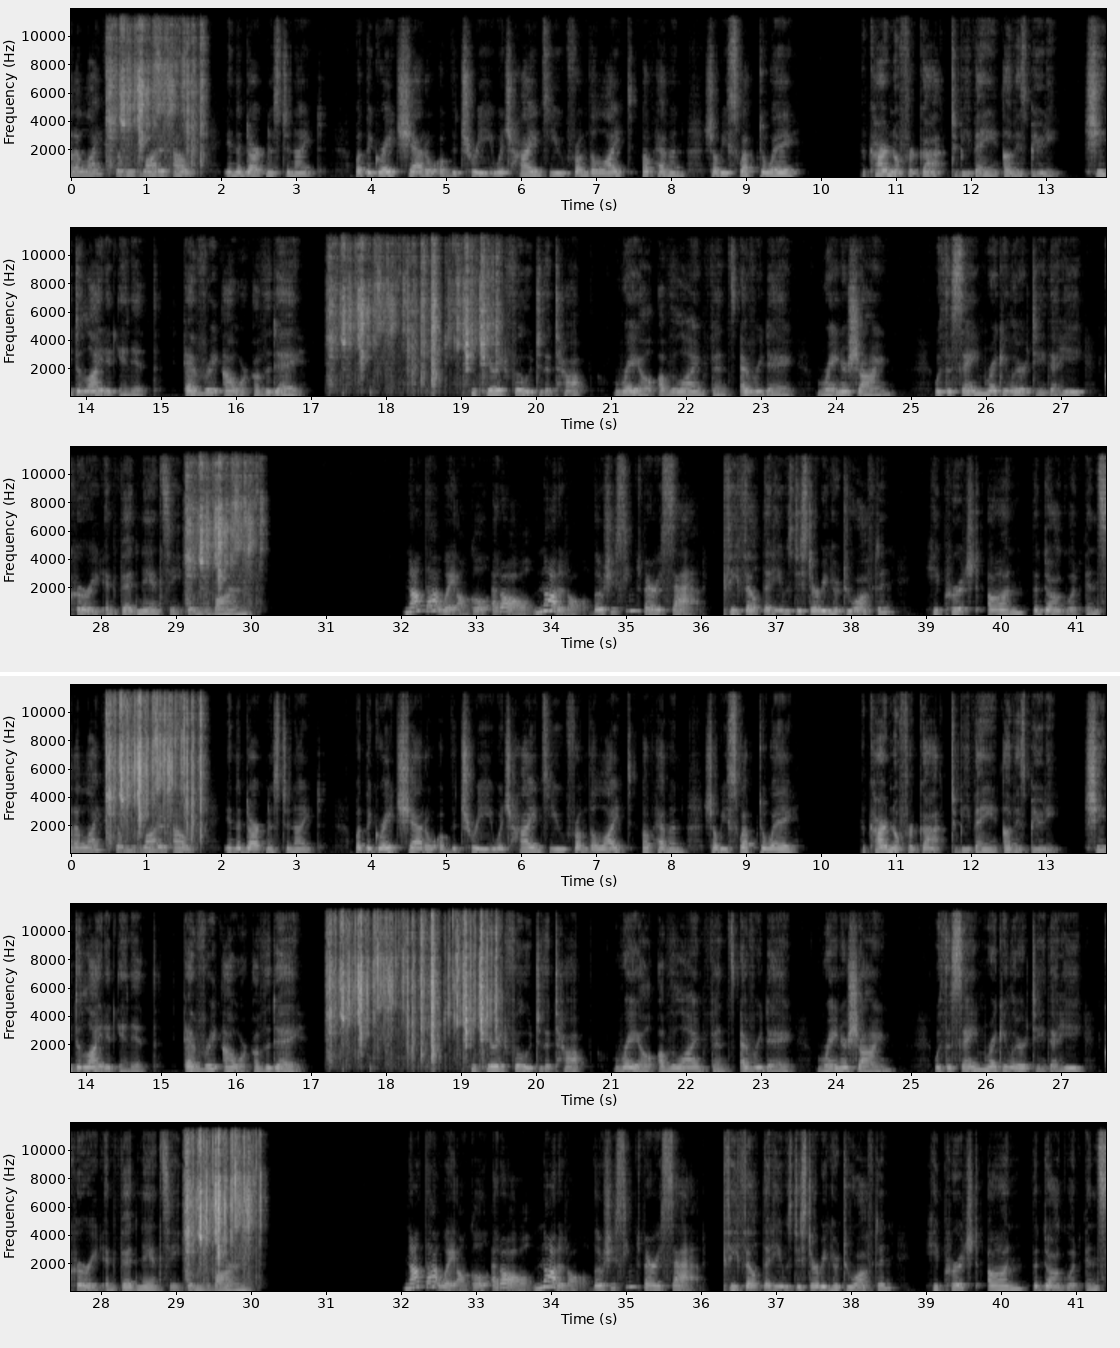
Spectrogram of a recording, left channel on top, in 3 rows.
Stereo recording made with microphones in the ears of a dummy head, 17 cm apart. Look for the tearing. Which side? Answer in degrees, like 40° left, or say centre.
70° right.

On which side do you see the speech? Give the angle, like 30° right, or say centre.
30° right.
